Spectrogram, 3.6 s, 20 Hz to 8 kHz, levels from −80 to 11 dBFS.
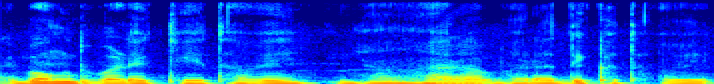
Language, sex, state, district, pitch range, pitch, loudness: Hindi, female, Chhattisgarh, Raipur, 130-140 Hz, 135 Hz, -17 LUFS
